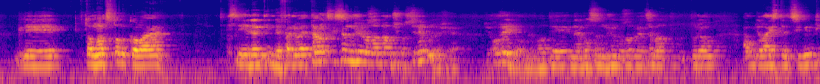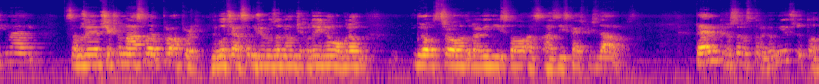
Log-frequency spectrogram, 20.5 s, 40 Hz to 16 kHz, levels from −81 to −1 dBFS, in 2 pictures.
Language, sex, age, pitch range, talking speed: Slovak, male, 30-49, 140-160 Hz, 185 wpm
